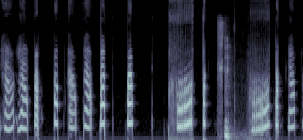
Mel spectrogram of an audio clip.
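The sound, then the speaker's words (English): Imitated turkey purring on a call: a quick run of short, bright, tonal clucking notes, then longer rolling purrs, loud and separated by brief gaps, with no talk. “I'm feeling good about my purr. I think I've drastically improved my purr since the end of turkey season.”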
